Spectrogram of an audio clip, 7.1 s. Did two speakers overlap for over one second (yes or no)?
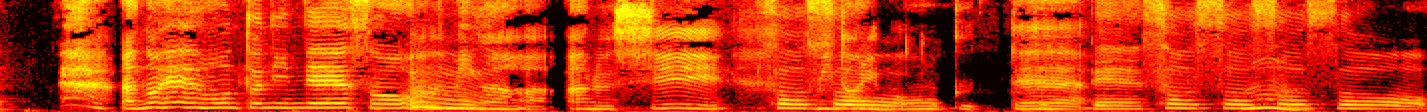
yes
